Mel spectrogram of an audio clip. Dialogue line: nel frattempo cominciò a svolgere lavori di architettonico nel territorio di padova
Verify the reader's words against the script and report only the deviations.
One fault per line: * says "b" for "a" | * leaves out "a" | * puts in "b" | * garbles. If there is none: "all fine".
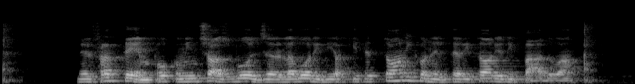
all fine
